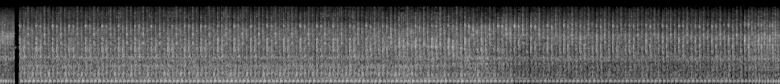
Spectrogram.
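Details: Rover diesel engine at idle, a steady even knock about three per second over a rattly diesel idle; something knocking inside, cause not yet identified.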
